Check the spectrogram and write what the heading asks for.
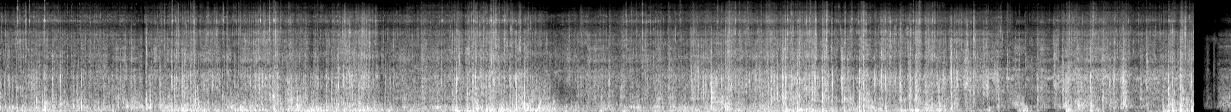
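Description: Continuous clattering and rattling, many rapid knocks over a rushing noise, that cuts off suddenly near the end.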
